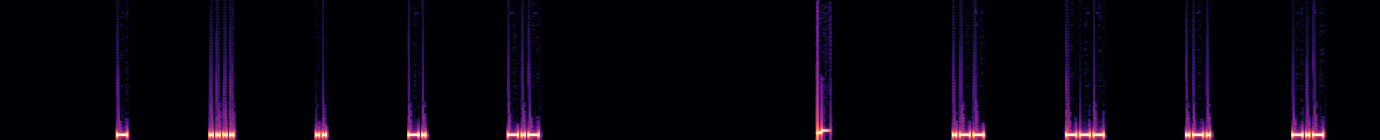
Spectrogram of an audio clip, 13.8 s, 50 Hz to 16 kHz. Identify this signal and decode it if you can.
Morse code, heard as a keyed tone, about 36 wpm, spaced as for 10 wpm, 700 Hz. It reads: THINK WORK
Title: 8x Character Spacing - Top 200 Words - 35wpm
